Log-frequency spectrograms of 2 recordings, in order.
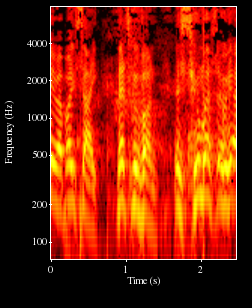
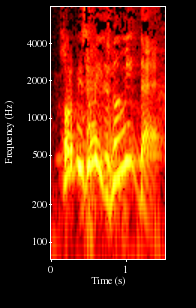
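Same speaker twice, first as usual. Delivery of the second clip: much higher and louder, outraged; indignant shout; 8 semitones higher, 8 dB louder than usual. Retold or imitated. Rabbi mimics the questioner's indignant shout. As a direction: blurt it out as a loud protest.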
